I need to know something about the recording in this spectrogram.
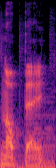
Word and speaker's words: Nobday: not no no BJ nope day Norman nope day pronounced knob they see plummy gifted a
